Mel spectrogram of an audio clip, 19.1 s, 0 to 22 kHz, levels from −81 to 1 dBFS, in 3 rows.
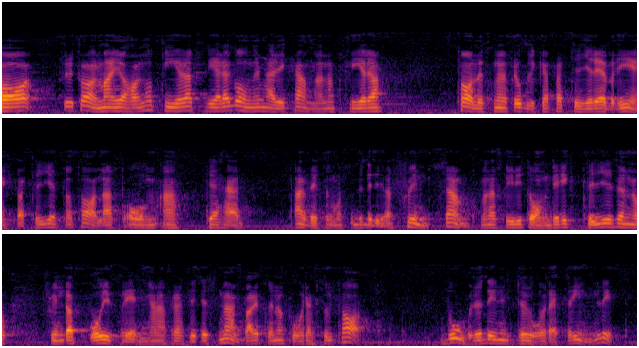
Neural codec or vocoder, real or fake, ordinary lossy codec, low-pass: codec, 44.1 kHz, 3.4 kbps, Pupu-Codec; fake; none; 7.2 kHz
